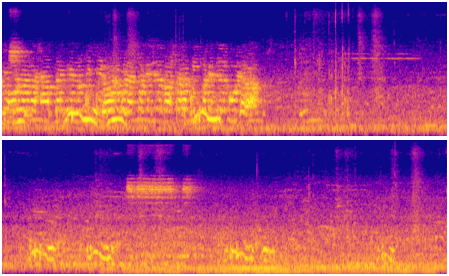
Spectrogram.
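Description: Pigeons coo softly close by.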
